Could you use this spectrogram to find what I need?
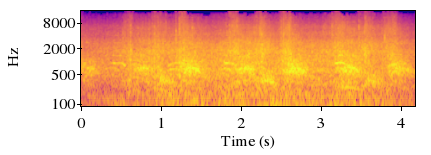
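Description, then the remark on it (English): A large crowd in Barcelona, Spain, chants "We are not afraid" in unison after a moment of silence for attack victims, voices rising and falling in a steady, repeated rhythm about every half second, loud with a dense wash of many voices. “Today, a moment of silence was held across Spain in memory of the victims, after which crowds broke out in a spontaneous chant, "We are not afraid."”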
